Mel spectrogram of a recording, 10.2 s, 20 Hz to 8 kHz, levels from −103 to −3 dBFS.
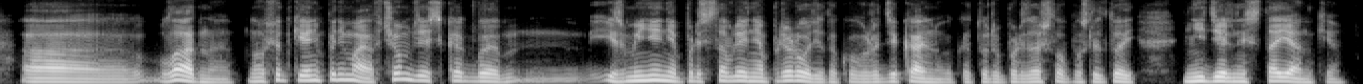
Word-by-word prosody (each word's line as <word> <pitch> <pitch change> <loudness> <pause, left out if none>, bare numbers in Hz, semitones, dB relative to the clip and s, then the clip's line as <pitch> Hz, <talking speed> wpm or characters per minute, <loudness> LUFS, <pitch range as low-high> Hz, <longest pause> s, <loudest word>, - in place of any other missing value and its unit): А, 115 -3 +1
ладно, 125 - +2
но 135 0 -3
всё-таки 170 0 -3
я 170 - +5
не 170 - 0
понимаю, 175 - +1
в - - -19
чём 205 -1 0
здесь 160 -4 -1
как 155 -2 -3
бы, 140 0 +1
м, 75 - -8
изменение 155 +3 +2
представления 145 +2 0
о - - -3
природе 145 -4 +1
такого 115 +1 -5
радикального, 115 -3 0
которое 110 +2 -7
произошло 120 +3 -3
после 115 +1 -5
той 115 -1 0 0.3
недельной 140 -2 +3
стоянки? 110 -7 +1
130 Hz, 145 wpm, -23 LUFS, 110-150 Hz, 0.3 s, я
